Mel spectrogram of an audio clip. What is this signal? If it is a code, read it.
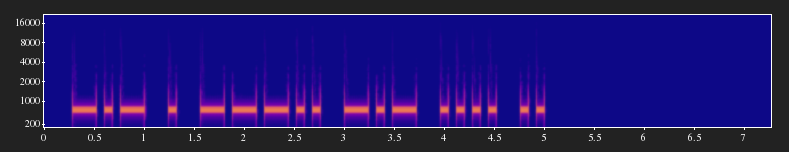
Morse code, heard as a keyed tone, about 15 wpm, 700 Hz. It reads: KE8KHI
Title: USA Call Signs Repeated 2x 15wpm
